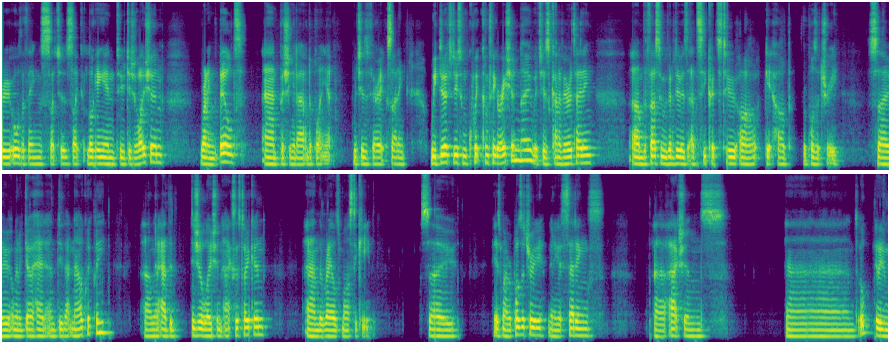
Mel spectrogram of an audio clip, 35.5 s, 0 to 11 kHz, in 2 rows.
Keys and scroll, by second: 14.6 super+c, 20.4 super+c, 25.0 super+Tab.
